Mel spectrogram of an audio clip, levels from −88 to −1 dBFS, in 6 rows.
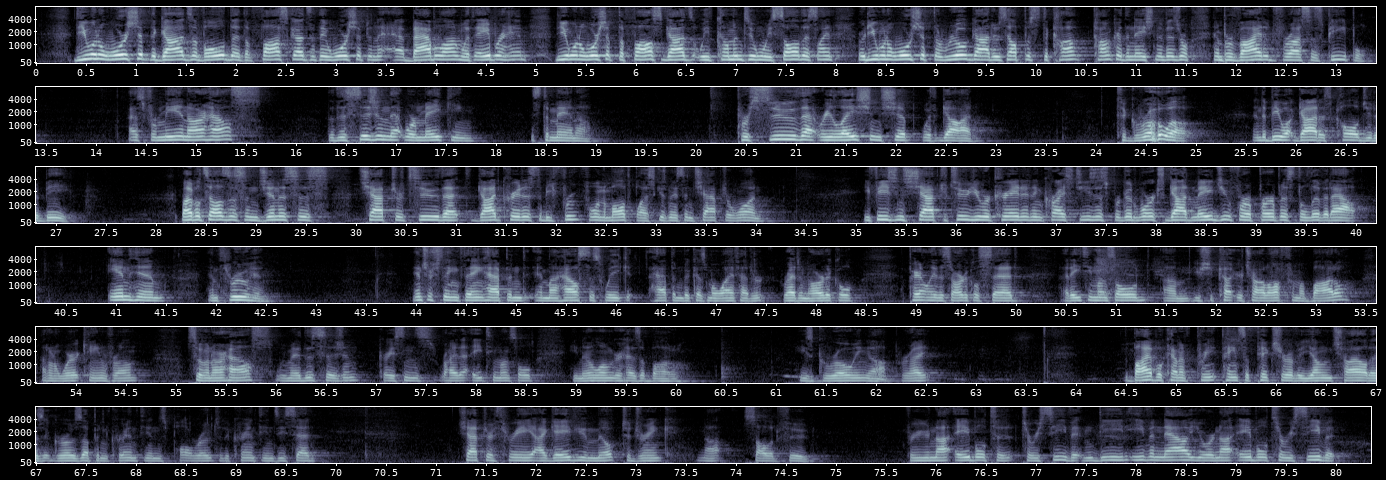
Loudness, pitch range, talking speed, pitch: -22 LUFS, 140-180 Hz, 200 wpm, 155 Hz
